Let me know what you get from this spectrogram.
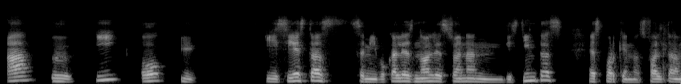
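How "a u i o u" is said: French vowels said one by one; careful French vowel drill; French vowel demo. Shown as a demonstration. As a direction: sound out each French vowel clearly.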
